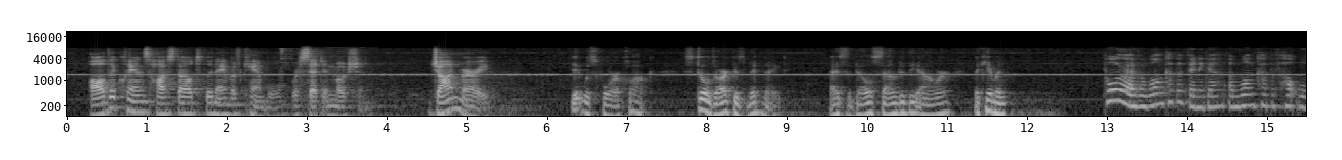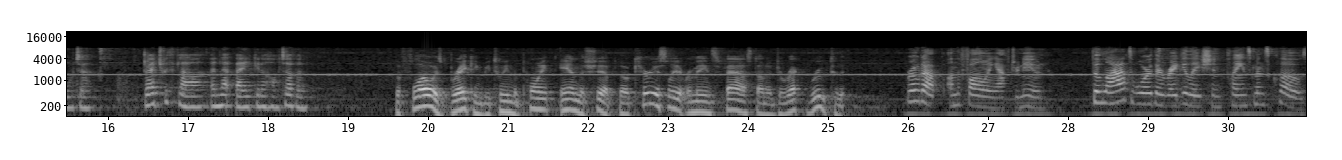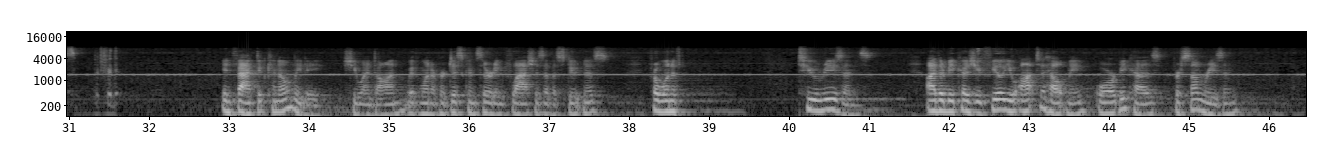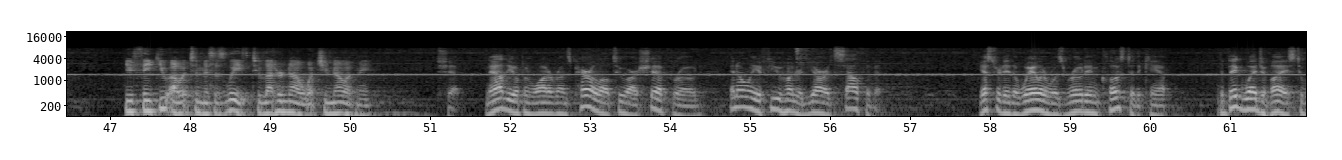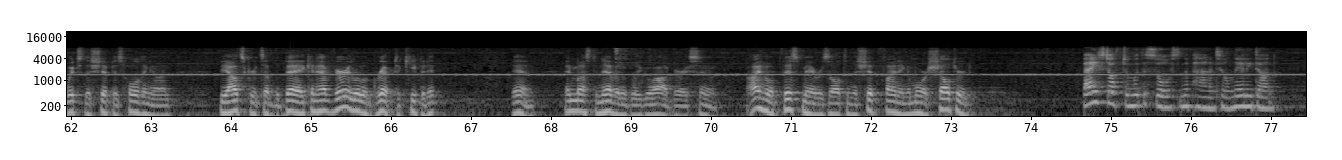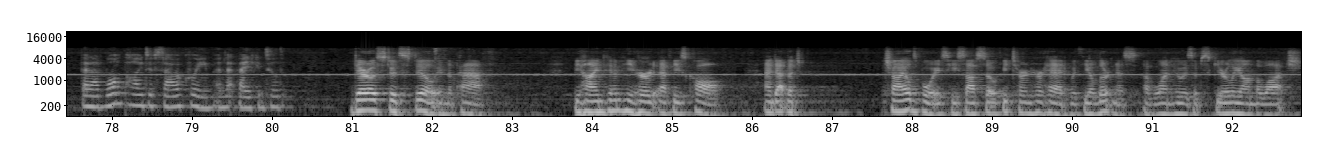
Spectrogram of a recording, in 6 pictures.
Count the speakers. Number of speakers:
6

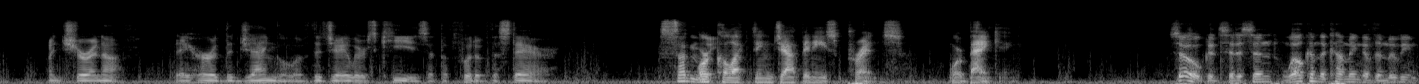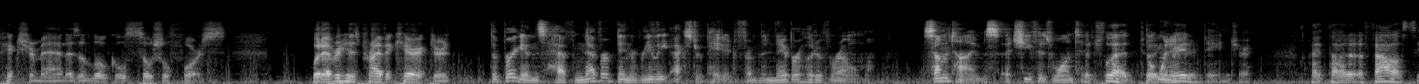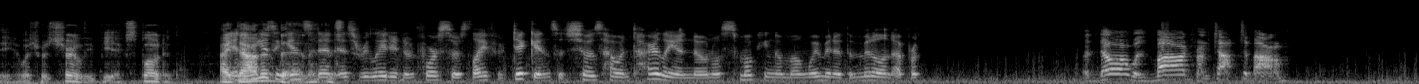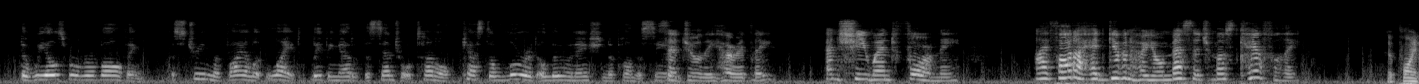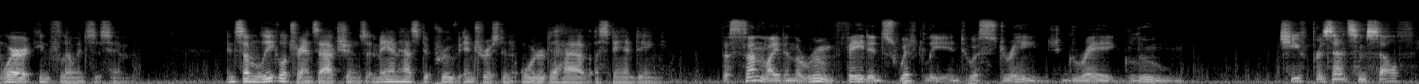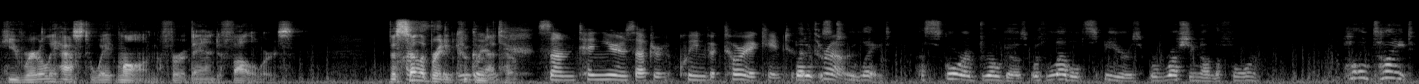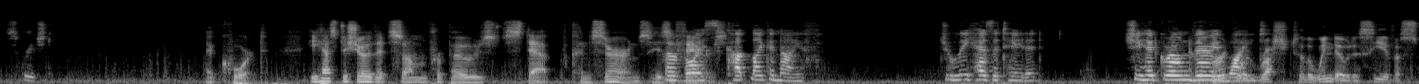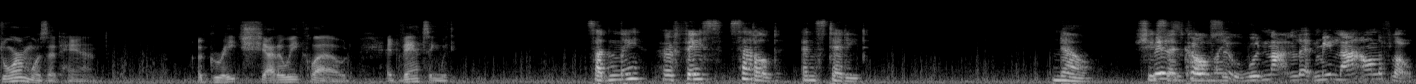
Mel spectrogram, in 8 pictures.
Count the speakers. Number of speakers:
9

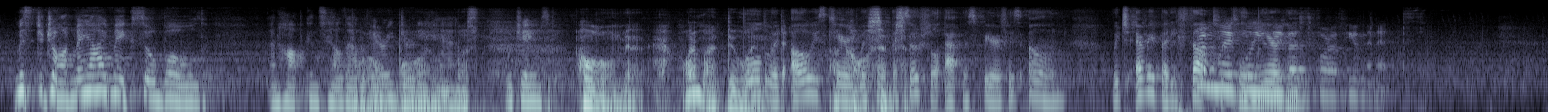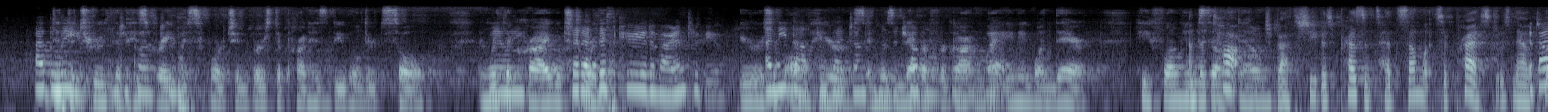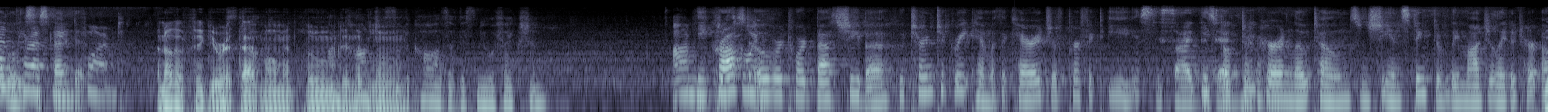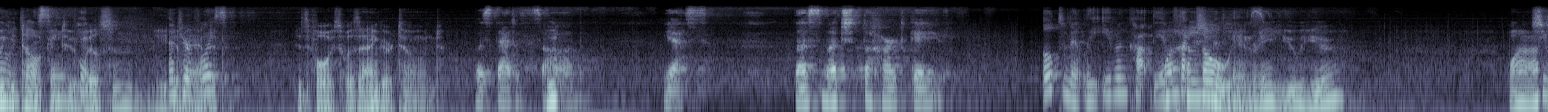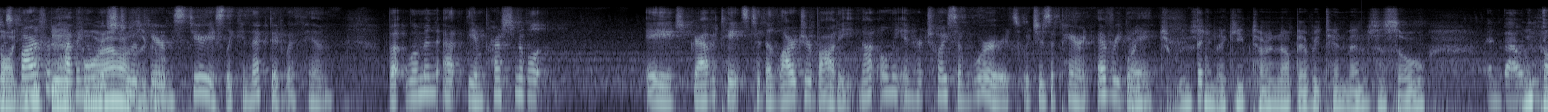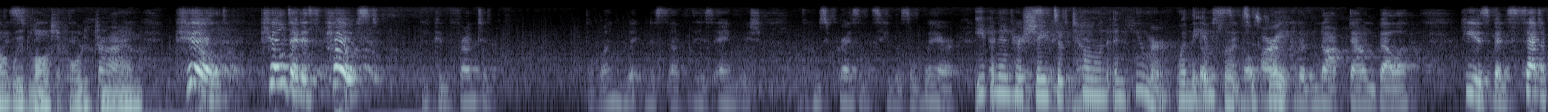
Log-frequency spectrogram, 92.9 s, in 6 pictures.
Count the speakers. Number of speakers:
5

